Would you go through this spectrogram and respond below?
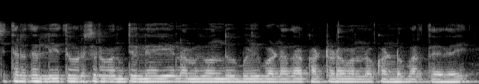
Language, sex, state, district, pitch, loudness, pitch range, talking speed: Kannada, male, Karnataka, Bidar, 130 Hz, -12 LUFS, 125-130 Hz, 140 wpm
